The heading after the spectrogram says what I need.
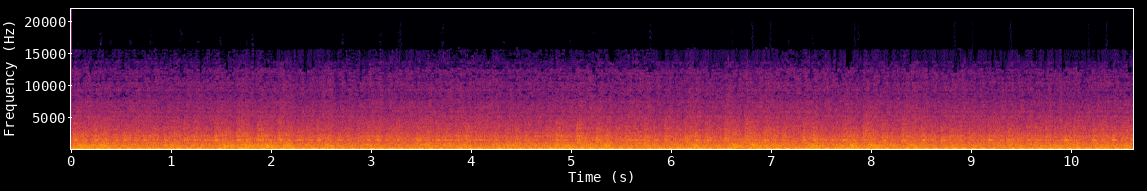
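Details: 2012 Polaris Sportsman 400 HO that bogged down and died, after idle fix: settles into steady even idle with regular low thump, no stumbling or dying; normal idle.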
